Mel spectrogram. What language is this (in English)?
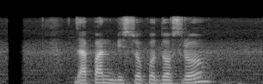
Nepali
